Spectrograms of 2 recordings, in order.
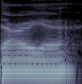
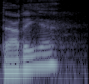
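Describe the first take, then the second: First: The R sounds plain, without Russian colouring. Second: The R sounds Russian, pronounced differently. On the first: This is how an outsider says the name. "And I said Daria" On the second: This is how a Russian speaker says the name. "She just pronounced the R differently, I think. More Russian sounding"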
